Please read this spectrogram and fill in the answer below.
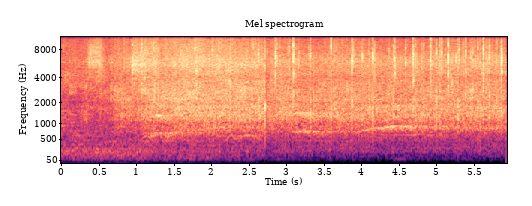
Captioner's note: attendees laughing; attendees applauding and cheering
